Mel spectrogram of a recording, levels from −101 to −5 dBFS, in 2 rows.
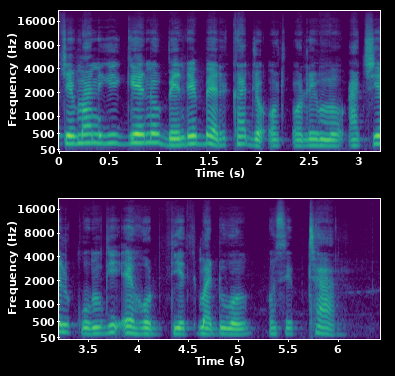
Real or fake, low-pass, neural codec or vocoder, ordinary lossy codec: fake; none; codec, 44.1 kHz, 7.8 kbps, Pupu-Codec; none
